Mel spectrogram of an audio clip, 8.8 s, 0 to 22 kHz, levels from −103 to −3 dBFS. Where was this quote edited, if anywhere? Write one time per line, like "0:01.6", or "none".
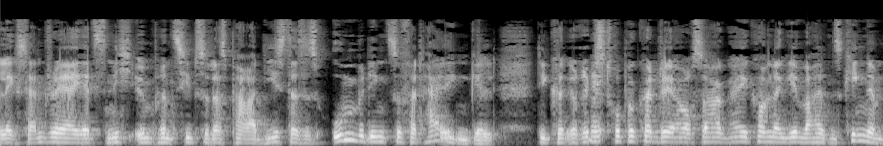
none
